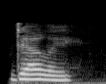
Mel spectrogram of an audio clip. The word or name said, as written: delly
